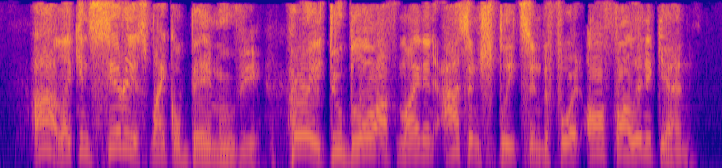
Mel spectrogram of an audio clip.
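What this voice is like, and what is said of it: Put-on female Bulgarian accent. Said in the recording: “Bulgarian accent. ... And female.”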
